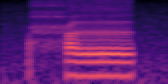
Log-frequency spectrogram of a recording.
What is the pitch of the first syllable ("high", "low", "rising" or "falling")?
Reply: high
